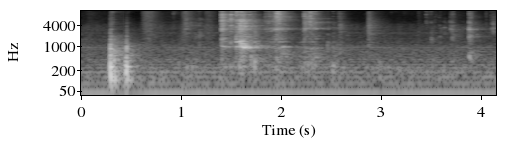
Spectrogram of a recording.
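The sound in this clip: A jar of salad dressing with a little maple syrup, salt and pepper is shaken, giving a few short clinking, rattling bursts separated by quieter gaps.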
